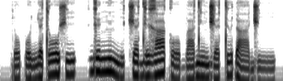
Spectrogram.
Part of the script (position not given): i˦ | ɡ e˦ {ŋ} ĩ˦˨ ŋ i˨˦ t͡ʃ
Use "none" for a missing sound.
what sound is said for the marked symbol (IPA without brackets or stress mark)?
ŋ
